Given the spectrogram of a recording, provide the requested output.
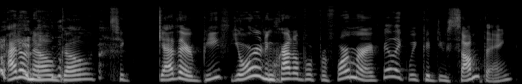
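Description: A giggly, gushing woman at a tabletop game, her voice a little high and recorded dry and close. She talks warmly to the other players. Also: animated, fairly quick, dry recording.

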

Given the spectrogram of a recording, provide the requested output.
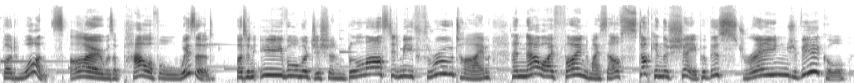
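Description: A woman's voice: a little high, big pitch swings, slow pace, sharp tone, faint music behind, heavily acted. A woman voicing a proud old male wizard trapped inside a racing car, with a grand, kindly storybook delivery. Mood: warm, grand.

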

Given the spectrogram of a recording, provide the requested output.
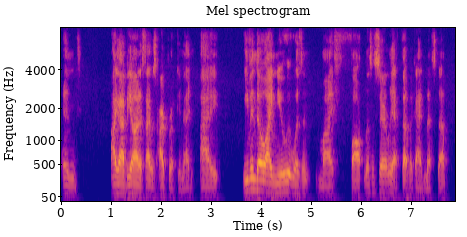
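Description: Talking about an ex in a casual podcast chat, a man with a fairly low, mellow voice and lively intonation speaks briskly. His storytelling meanders, with many fillers and restarts, over a muffled recording.

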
